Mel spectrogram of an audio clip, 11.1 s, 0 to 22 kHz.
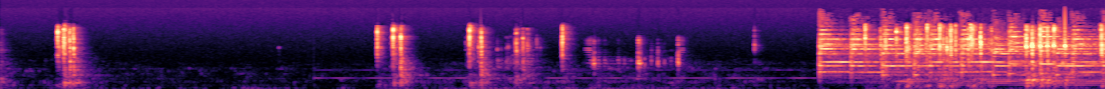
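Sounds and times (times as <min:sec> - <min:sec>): computer keyboard keystrokes: 0:09.0 - 0:10.7.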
